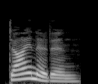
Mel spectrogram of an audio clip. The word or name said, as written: dynadin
